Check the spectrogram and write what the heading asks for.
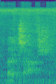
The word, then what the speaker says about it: Latasha: Am I saying it correctly? Yes, Latasha. Latasha, okay.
